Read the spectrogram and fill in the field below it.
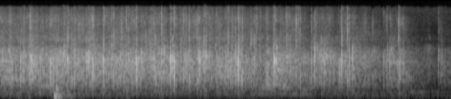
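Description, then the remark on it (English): An audience gives the Lord a hand clap of praise in a morning service, clapping together in sustained, dense applause, steady and fairly loud for several seconds before thinning and fading out at the end. “Would you give the Lord a hand clap of praise this morning and bless his name?”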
